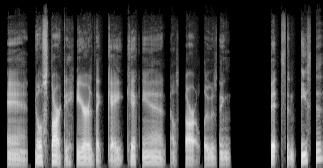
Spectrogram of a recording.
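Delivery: soft, distant voice, far from the mic. Demonstrating a noise gate from two feet off the mic: talking softer, far off-mic. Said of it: "I'm going to start talking softer".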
